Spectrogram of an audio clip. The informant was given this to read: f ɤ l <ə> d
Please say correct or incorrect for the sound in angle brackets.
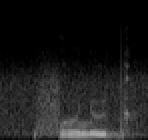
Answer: correct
